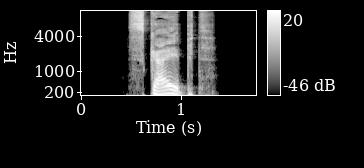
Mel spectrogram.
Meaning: inflection of skypen: 1. second-person plural present 2. third-person singular present 3. plural imperative
- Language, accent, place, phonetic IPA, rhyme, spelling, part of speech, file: German, Germany, Berlin, [skaɪ̯pt], -aɪ̯pt, skypt, verb, De-skypt.ogg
